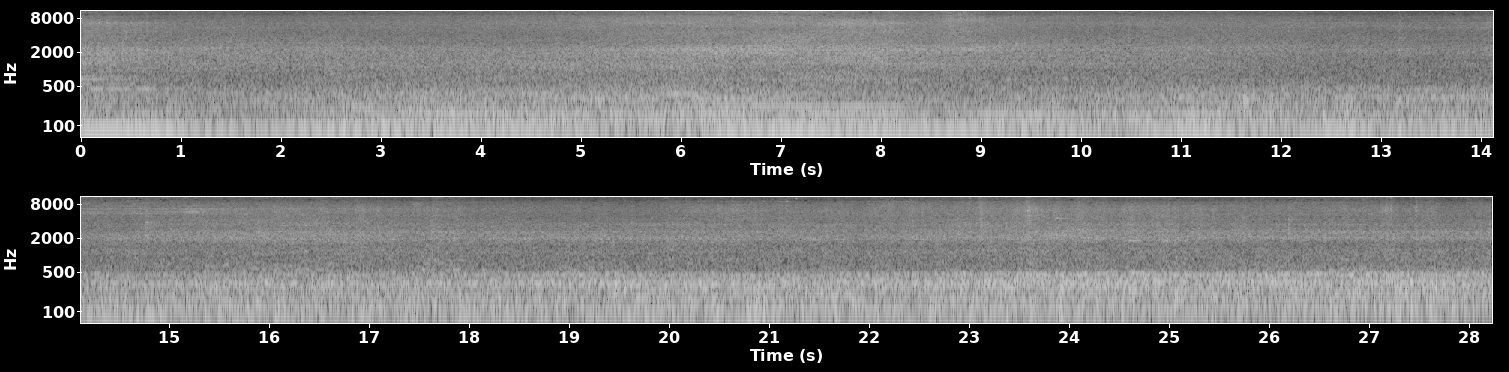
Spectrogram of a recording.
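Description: Passenger train carriages rolling slowly along the platform. A deep, steady drone is strongest for the first dozen seconds or so, then gives way to an even rumble of wheels on the rails.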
